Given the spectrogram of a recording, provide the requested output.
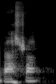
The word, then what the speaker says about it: Bastrop: Did I pronounce that right? Bastrop?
